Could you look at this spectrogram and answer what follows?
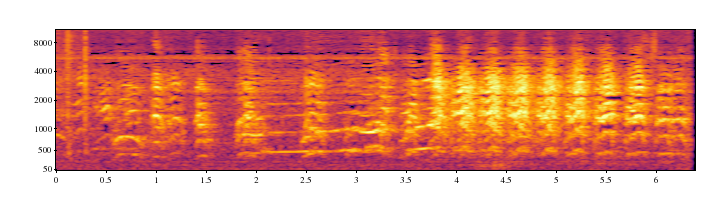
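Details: A group of gulls calling together, with a drawn-out wail building into a fast laughing series of loud repeated notes, about three per second, with other gulls overlapping.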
